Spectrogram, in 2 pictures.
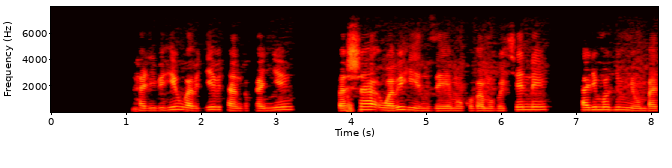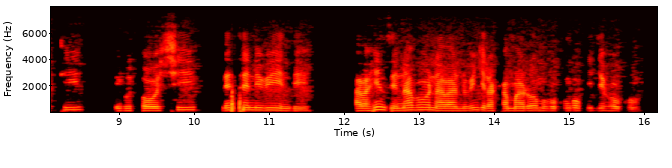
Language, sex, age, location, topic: Kinyarwanda, male, 25-35, Nyagatare, agriculture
